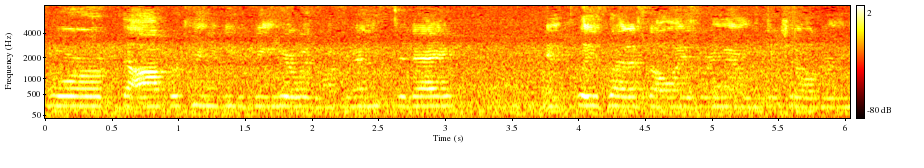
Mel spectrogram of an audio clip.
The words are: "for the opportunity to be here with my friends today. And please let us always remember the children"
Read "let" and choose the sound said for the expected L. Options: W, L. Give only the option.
L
